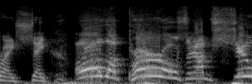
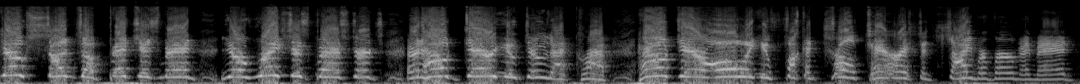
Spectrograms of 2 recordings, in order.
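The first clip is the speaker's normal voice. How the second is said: furious rant; 2 semitones higher than usual. Real, not acted. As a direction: rage at the trolls, voice cracking. Host rants at trolls.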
